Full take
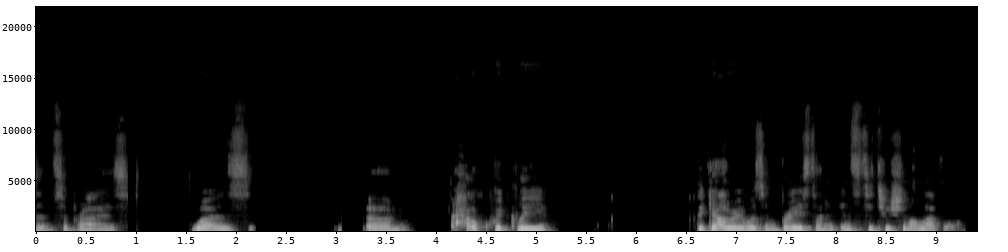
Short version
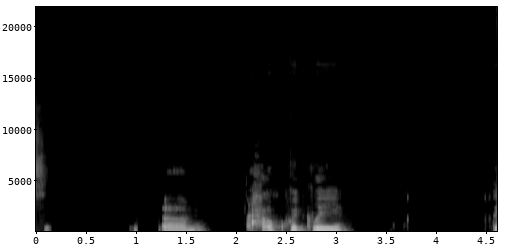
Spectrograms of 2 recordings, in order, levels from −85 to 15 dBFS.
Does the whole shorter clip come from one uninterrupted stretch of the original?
yes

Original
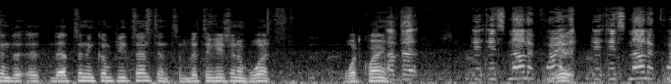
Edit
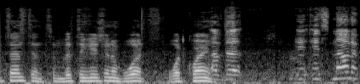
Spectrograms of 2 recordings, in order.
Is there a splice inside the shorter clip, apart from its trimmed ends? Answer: yes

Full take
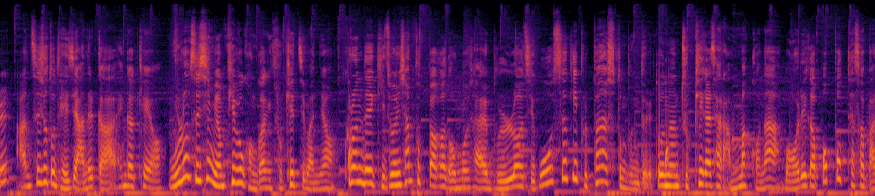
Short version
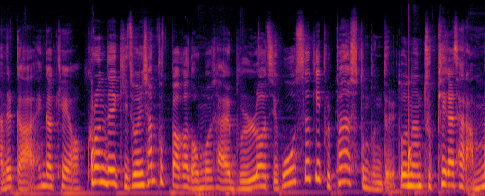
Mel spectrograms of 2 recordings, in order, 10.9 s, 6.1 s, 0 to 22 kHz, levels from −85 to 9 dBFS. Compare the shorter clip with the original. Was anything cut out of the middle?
yes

